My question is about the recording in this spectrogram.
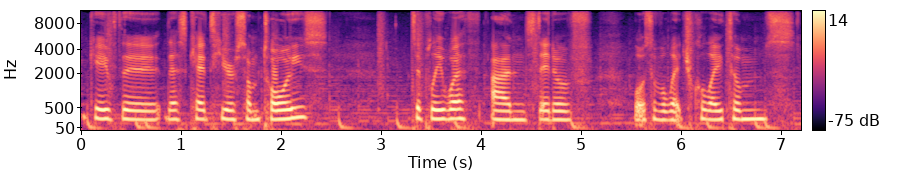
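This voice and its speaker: A Scottish woman hosting her channel, chatting casually over a game speed build and talking quickly. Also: mid-range voice, level tone, darkish tone, faint music behind. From Scotland. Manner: fast-talking, chatty, self-aware. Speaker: channel host.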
